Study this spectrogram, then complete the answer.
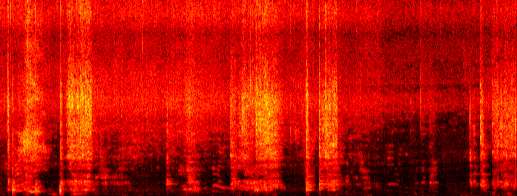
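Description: Chicken biryani is stirred in a large pot during a village cookout, with irregular scraping and sloshing strokes of a ladle against the pot amid a soft bubbling sizzle, while people talk nearby.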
